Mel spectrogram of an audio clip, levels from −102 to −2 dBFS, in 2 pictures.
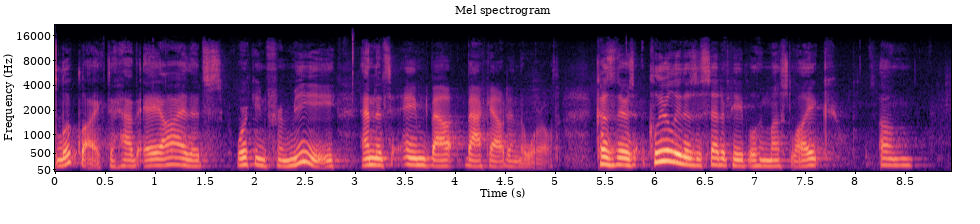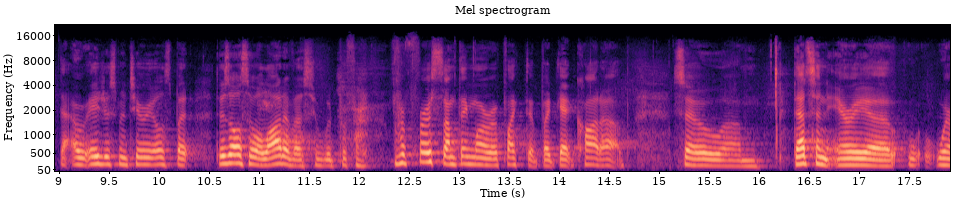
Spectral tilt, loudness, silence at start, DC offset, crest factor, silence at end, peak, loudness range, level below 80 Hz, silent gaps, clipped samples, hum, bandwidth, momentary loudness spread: -6.5 dB/octave; -23 LUFS; 0 s; under 0.1%; 20 dB; 0 s; -4 dBFS; 5 LU; -78 dBFS; none; under 0.1%; none; 14.5 kHz; 14 LU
